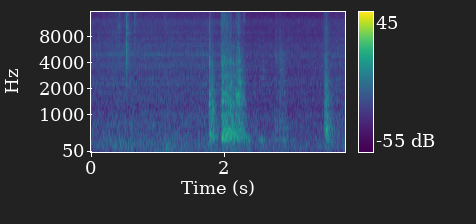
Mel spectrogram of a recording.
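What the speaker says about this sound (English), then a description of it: "I love to wash my dishes as I cook" Dishes being washed at a home kitchen sink while a meal of balsamic vinegar chicken cooks: a few sparse clinks and knocks of pots and utensils, with a short splashing rush of running water in the middle.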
